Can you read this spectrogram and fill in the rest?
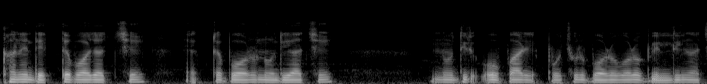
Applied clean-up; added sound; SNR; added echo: none; none; none; none.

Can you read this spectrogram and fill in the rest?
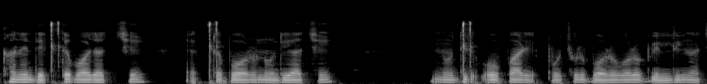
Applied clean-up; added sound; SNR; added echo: classical method log-MMSE.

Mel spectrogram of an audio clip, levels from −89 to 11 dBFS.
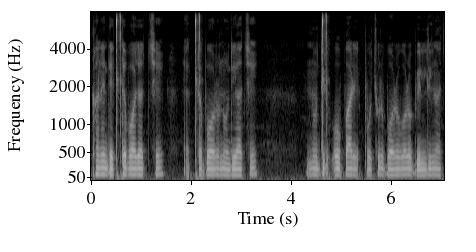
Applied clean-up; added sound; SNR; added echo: none; Finger snapping; 7 dB; none.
